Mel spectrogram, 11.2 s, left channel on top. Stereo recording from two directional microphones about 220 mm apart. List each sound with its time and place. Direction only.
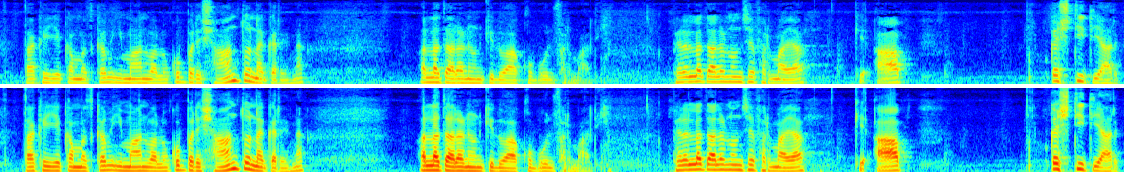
0.2 s speech: 40° right (ahead or behind)
10.2 s speech: 35° right (ahead or behind)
